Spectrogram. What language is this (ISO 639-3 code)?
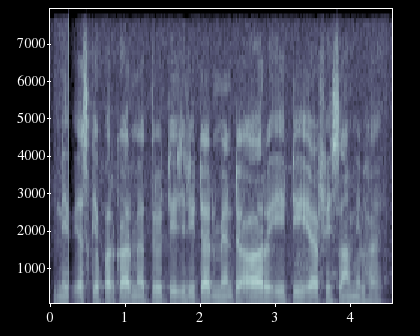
mag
